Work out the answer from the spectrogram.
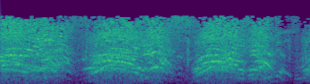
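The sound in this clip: Loud crowd shouting and cheering from activists welcoming journalist Ivan Golunov's release outside the Moscow police investigative headquarters. The voices rise in a few strong repeated surges with brief dips between them.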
